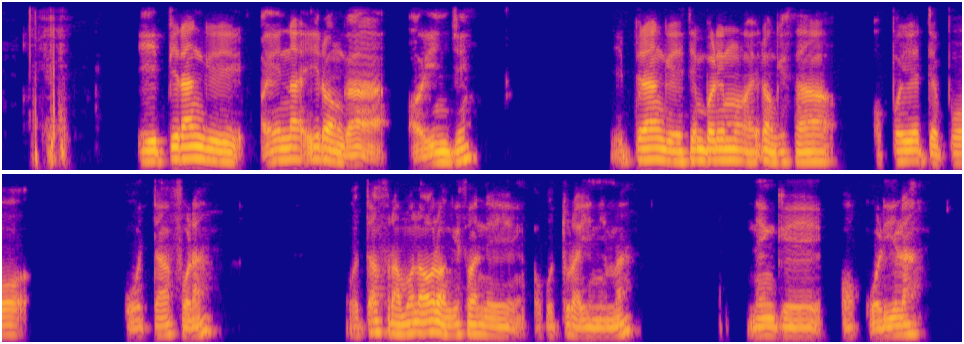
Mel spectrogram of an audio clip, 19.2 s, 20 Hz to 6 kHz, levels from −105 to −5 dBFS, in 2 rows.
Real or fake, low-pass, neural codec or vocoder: real; 5.4 kHz; none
